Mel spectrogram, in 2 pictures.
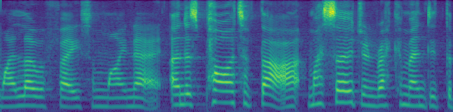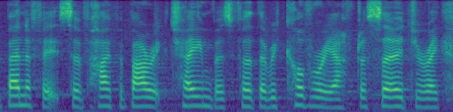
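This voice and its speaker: In a British accent, a woman speaks at a moderate pace and medium pitch, with fairly even intonation and hardly any pauses. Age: 60s. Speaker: customer testimonial, entrepreneur. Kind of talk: testimony.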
